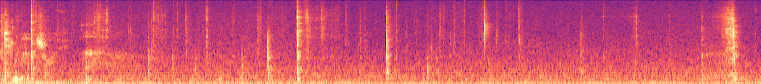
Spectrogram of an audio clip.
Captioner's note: scratching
